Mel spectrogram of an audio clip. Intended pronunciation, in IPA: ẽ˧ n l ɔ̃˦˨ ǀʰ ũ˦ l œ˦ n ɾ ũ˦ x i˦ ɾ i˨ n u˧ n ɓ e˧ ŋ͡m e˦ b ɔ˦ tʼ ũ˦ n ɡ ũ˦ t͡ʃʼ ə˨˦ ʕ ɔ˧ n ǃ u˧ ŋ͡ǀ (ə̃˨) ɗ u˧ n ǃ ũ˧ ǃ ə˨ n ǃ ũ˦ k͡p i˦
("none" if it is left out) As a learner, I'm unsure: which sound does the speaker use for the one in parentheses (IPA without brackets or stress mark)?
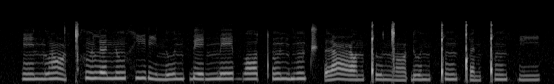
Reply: ɔ̃˨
